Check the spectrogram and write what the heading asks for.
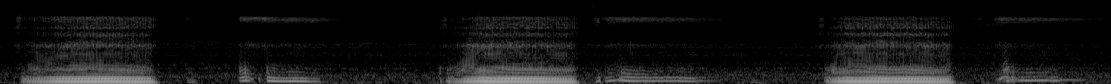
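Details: Snoring French Bulldog: loud, deep, buzzing snores on each in-breath with softer whistling out-breaths, about 15 breaths a minute.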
